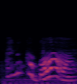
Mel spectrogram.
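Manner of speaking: high-pitched, mild acted reproach; high little "oh, come on" scolding; gentle chiding. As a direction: chide them lightly, pitched well up.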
